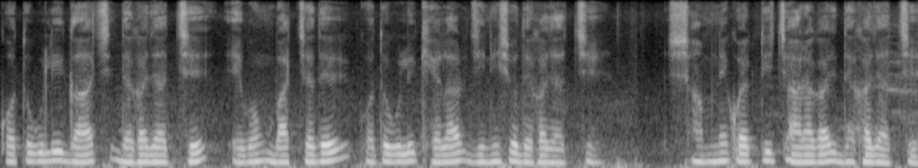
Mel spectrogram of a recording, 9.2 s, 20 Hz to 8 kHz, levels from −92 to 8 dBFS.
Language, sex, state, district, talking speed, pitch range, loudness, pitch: Bengali, female, West Bengal, Kolkata, 110 wpm, 130-150 Hz, -15 LUFS, 140 Hz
